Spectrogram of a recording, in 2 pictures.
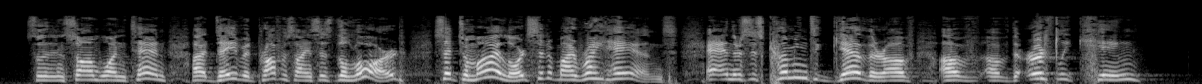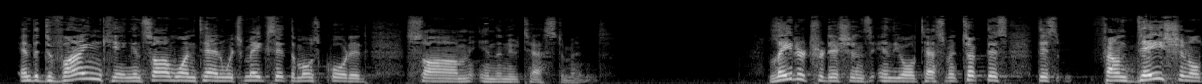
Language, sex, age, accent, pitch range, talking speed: English, male, 40-59, American, 150-195 Hz, 145 wpm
